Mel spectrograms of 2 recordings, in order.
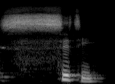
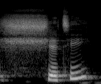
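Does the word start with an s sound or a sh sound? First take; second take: s; sh. First: The word starts with an s sound. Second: The word starts with a sh sound. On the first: The speaker calls it right. "you want to say city" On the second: The speaker calls it wrong. "You don't want to say shitty"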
